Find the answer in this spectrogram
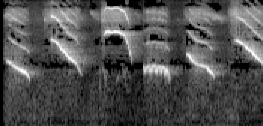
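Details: Chopi blackbird song: six clear whistled phrases, mostly steeply falling slurs with bright overtones, one arched and one level note, spaced about half a second apart in a clean, quiet setting.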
